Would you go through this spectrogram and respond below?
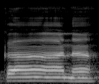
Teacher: الف سے پہلے باریک حرف آ گیا تو الف کو باریک پڑھیں گے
